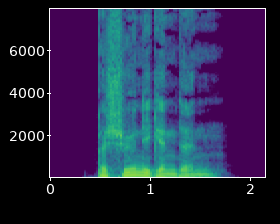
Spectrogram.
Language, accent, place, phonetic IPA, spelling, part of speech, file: German, Germany, Berlin, [bəˈʃøːnɪɡn̩dən], beschönigenden, adjective, De-beschönigenden.ogg
- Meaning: inflection of beschönigend: 1. strong genitive masculine/neuter singular 2. weak/mixed genitive/dative all-gender singular 3. strong/weak/mixed accusative masculine singular 4. strong dative plural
